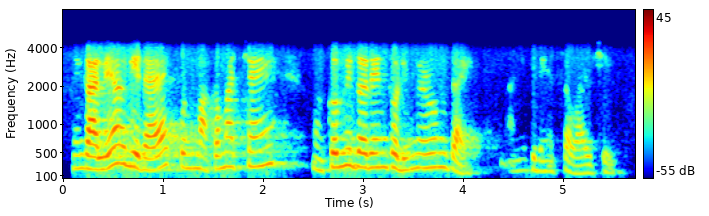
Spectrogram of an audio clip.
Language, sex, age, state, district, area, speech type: Goan Konkani, female, 60+, Goa, Bardez, rural, conversation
